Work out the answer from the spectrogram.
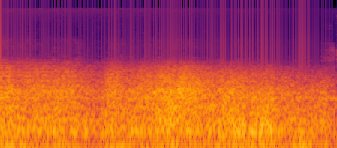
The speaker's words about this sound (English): And on the morning of the third day, thunder boomed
